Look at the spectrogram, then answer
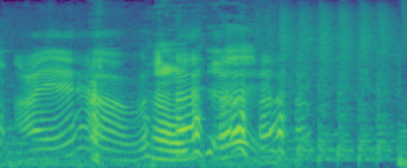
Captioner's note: laughs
